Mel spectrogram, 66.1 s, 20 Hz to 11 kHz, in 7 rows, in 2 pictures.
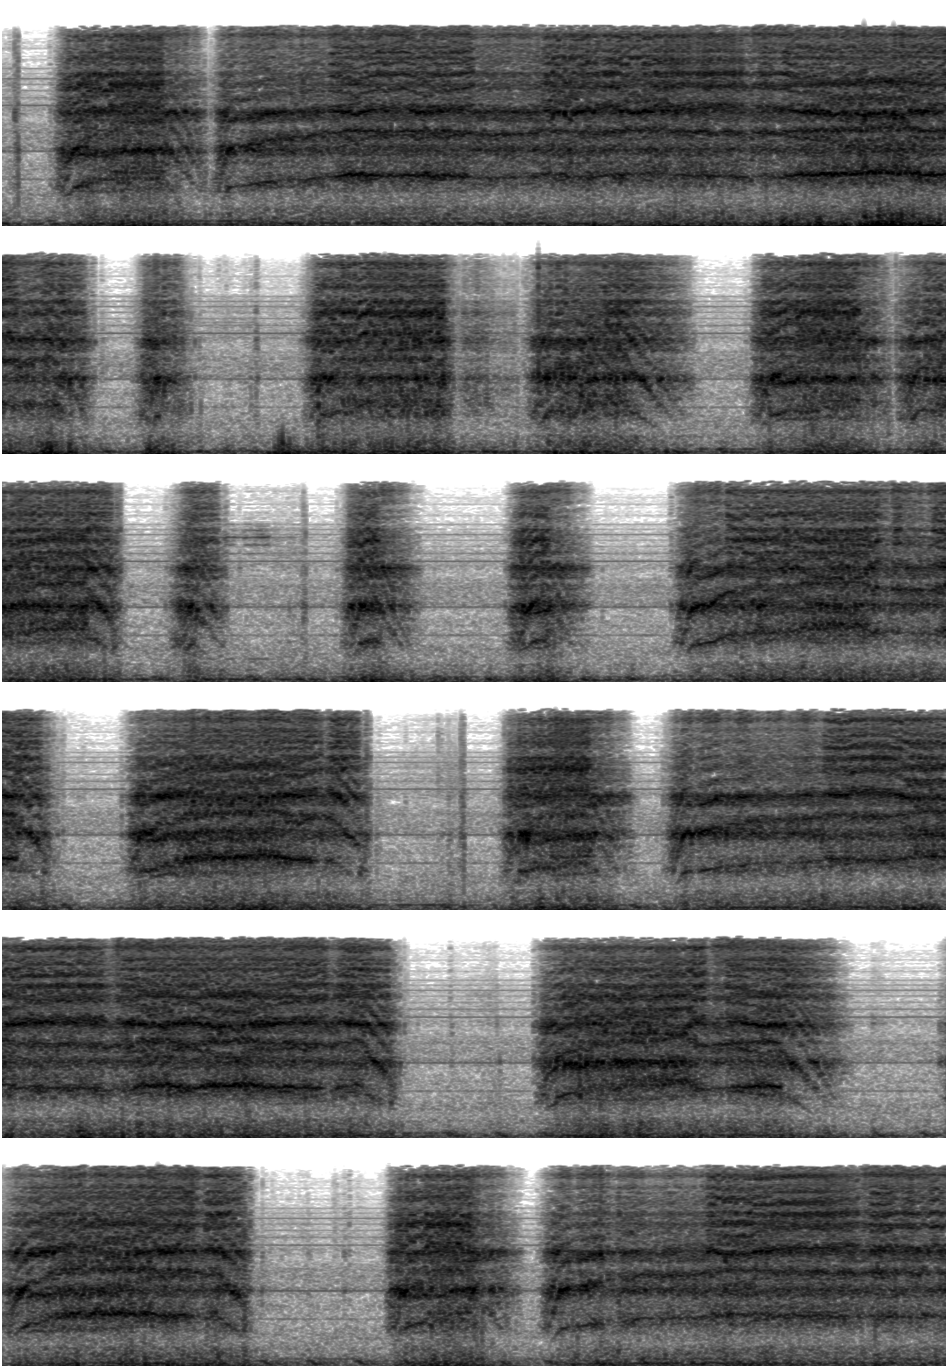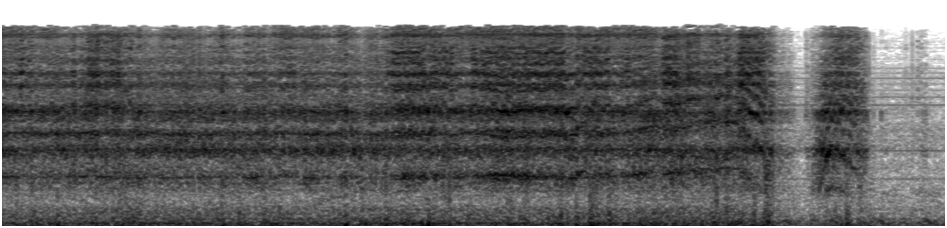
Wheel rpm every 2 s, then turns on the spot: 90, 170, 200, 200, 180, 30, 110, 80, 80, 130, 30, 30, 50, 180, 80, 150, 60, 100, 200, 200, 130, 70, 160, 60, 140, 60, 130, 200, 200, 200, 200, 190, 30.
10-12 20-22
